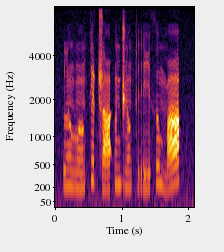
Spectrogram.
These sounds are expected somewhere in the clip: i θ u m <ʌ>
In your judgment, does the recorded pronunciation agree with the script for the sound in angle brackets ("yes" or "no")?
no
